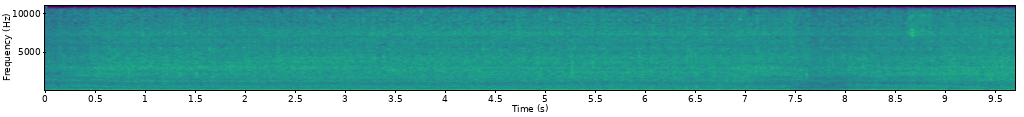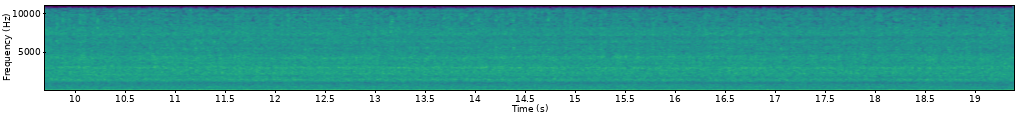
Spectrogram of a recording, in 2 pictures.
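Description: Car engine idling just after start-up, a loud, steady low rumble that runs continuously with a brief dip partway through and no talking.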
